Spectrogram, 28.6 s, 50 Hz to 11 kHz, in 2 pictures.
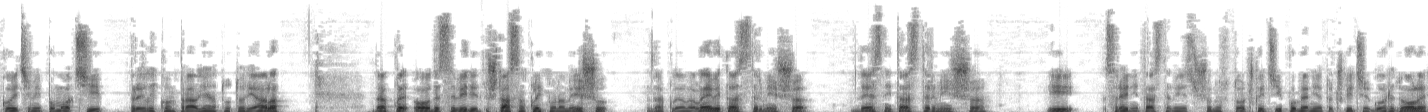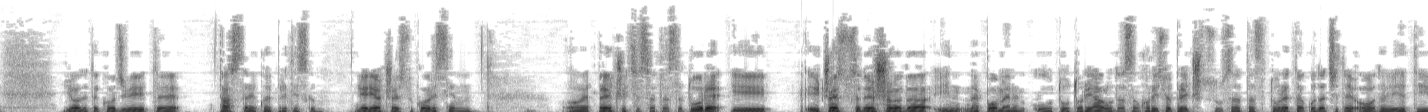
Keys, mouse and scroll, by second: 0.1 click, 0.7-2.9 drag, 4.7 click, 5.8 middle click, 6.2 click, 6.8 middle click, 8.5 right click, 10.1 click, 10.6 middle click, 11.8 scroll up 2, 12.0 scroll down 2, 12.1-14.3 scroll up 2, 19.7 d, 21.9 f.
